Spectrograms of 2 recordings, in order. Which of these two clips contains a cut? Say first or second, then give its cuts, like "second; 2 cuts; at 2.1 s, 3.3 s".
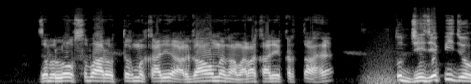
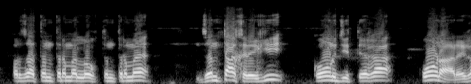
first; 1 cut; at 3.7 s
